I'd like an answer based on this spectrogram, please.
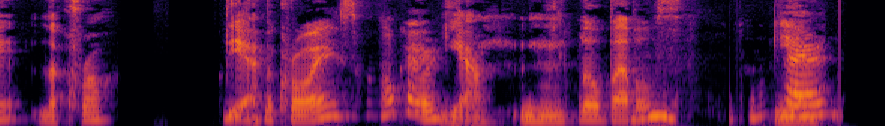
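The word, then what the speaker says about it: LaCroix: Spritz of how you say it lro yeah lacro okay yeah little bubbles yeah it's really good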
